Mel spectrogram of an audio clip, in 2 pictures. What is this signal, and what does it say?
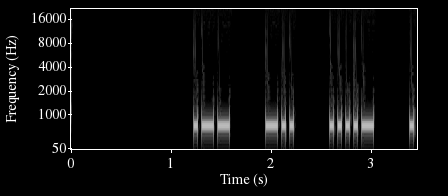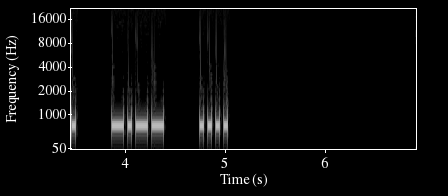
Morse code, heard as a keyed tone, about 30 wpm, spaced as for 17 wpm, 700 Hz. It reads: WD4IYH
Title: USA Call Signs - 6 Characters - 3x Character Spacing - 30wpm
